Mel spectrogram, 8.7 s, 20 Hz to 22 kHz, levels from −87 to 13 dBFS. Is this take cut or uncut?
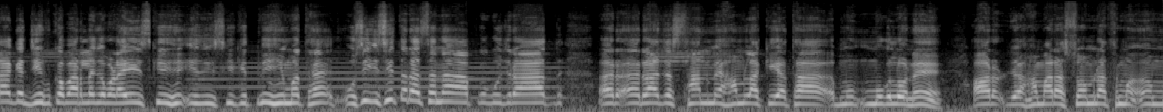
uncut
